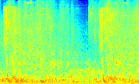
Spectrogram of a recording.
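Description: A shotgun fires loud, sharp blasts.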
